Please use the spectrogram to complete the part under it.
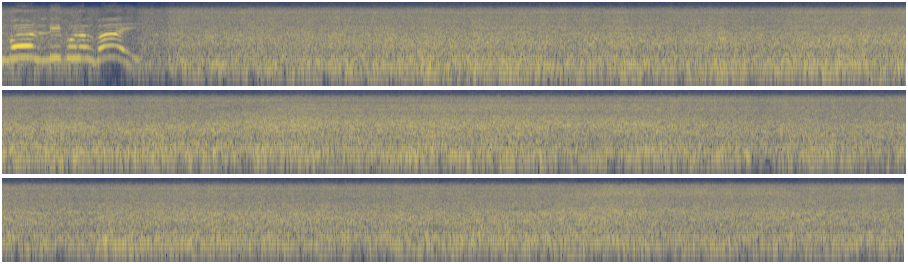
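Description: Floodwater rushes over a road in Albay during Typhoon Kristine, making a loud, steady, broadband roar that runs unbroken for the whole stretch after a brief louder burst at the very start.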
